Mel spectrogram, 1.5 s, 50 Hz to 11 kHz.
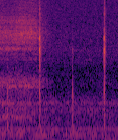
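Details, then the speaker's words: Polestar 2 single motor (Long Range) cabin during a test drive in Sydney's eastern suburbs, left turn: steady tick-tock about every 0.8 seconds over quiet road hum; normal turn indicator ticking. "Hear that tick-tock sound of the indicator there."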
